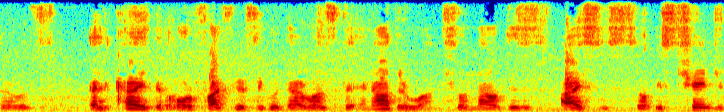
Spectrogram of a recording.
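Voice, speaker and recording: A man with a non-native accent and medium pitch talks at a fairly quick pace with fairly even intonation. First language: Turkish. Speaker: interviewee. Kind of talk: casual interview. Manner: halting.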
